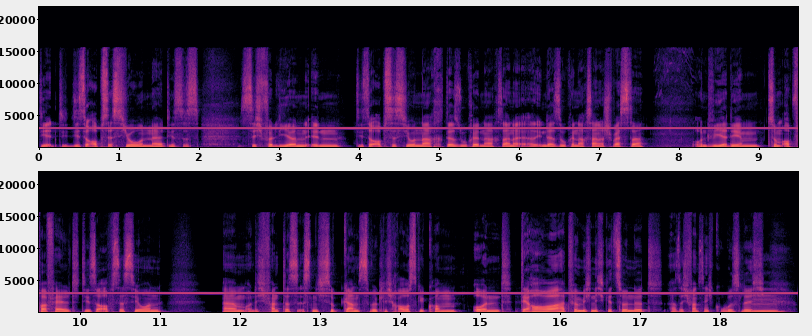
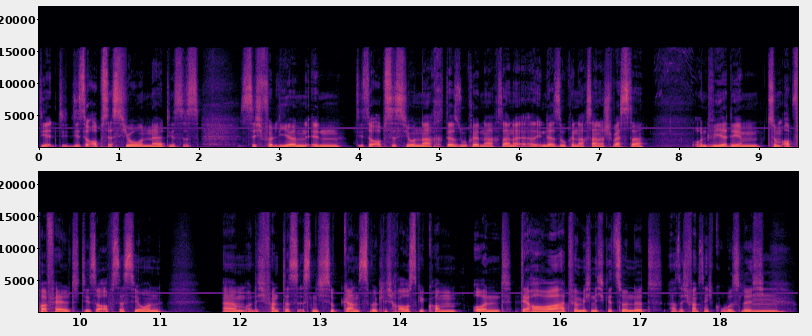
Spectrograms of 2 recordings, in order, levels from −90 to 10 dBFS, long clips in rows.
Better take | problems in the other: second | high-pitched whine; loud; throughout; 3 kHz, 10 dB below the speech; faint in the second

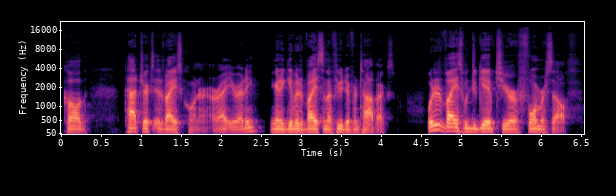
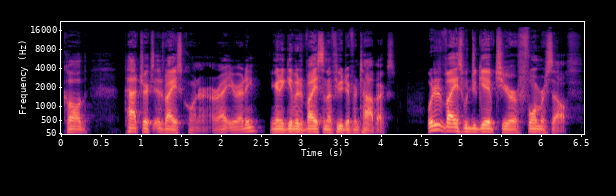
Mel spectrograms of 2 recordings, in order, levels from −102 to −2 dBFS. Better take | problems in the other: second | muffled; very; fading above 2 kHz

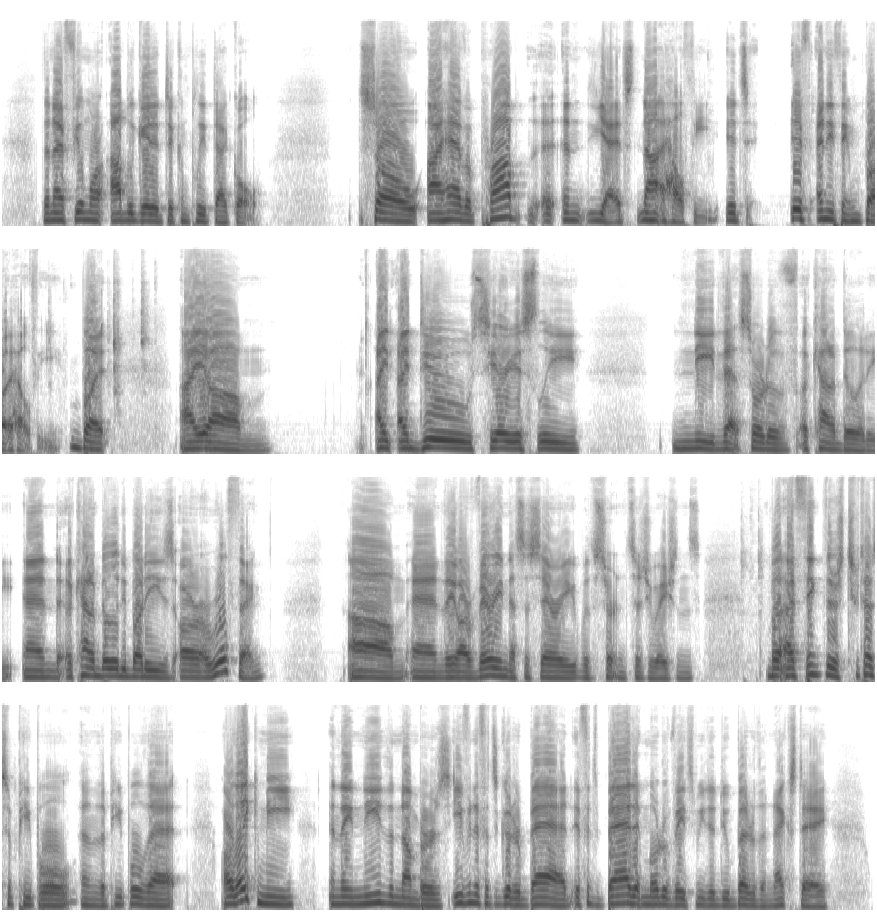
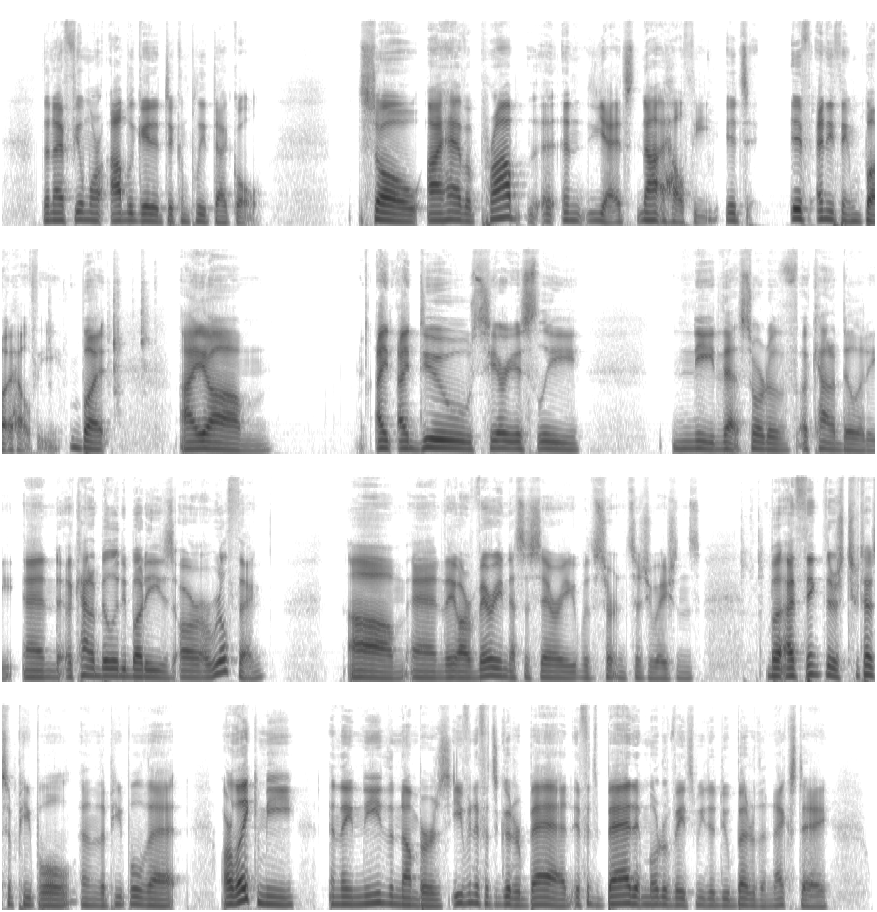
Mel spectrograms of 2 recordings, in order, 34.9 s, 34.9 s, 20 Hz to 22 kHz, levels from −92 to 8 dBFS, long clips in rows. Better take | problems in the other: second | distortion; heavy; 8 dB below the speech

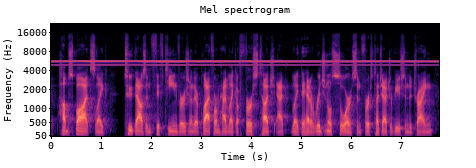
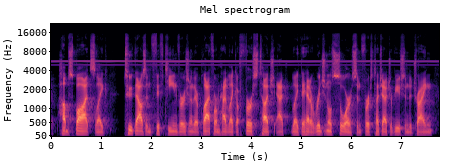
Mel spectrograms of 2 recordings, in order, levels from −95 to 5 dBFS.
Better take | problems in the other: second | high-pitched whine; loud; throughout; 5.5 kHz, 7 dB below the speech; faint in the second

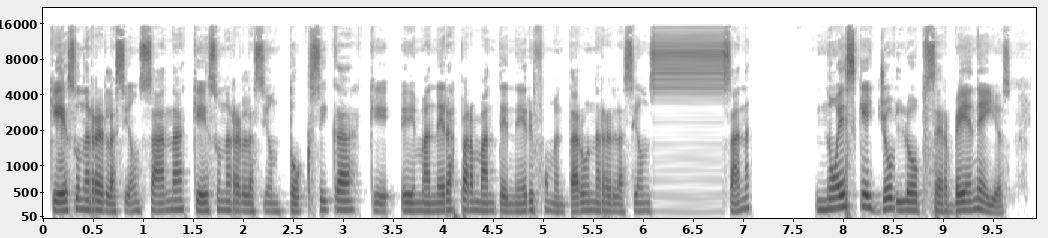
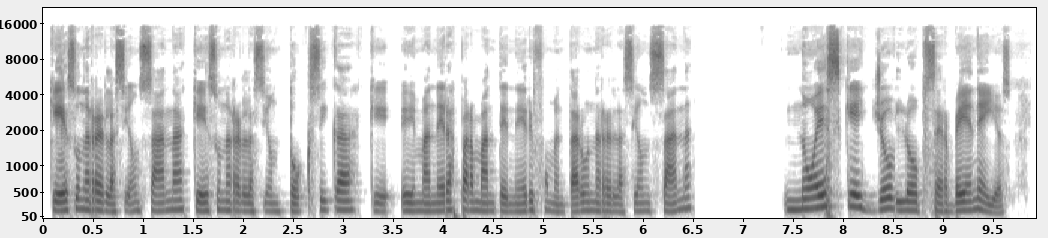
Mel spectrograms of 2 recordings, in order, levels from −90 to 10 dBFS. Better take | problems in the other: second | audio freezing; at 6 s for 0.5 s

